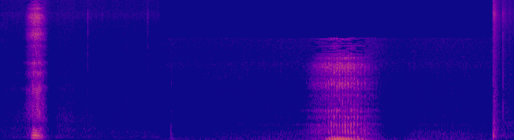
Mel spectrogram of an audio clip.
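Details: Adult wife asleep in the middle of the night, snoring reportedly worsening over time: deep, rumbling, snorting breaths separated by long quiet pauses in a dark, quiet room. Loud snoring.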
